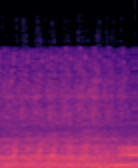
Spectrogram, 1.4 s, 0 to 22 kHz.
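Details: 1998 Chrysler Town & Country 3.8 L idling after replacing the number 1 fuel injector. A short, steady, hiss-laden idle with no knocks, stumbles or surges, running smoothly. The OBD2 scan afterwards shows zero faults, so the cylinder 1 faults appear cured.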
